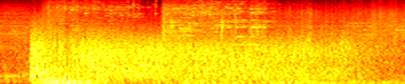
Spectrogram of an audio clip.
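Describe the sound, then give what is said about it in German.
A bomb explodes on a Mustang car: a sudden loud blast bursts in and settles into a dense, roaring rumble that slowly fades over the next few seconds. “Er hat eine Bombe auf den Mustang geworfen! Mensch, der zerstört unser Beweismaterial!”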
